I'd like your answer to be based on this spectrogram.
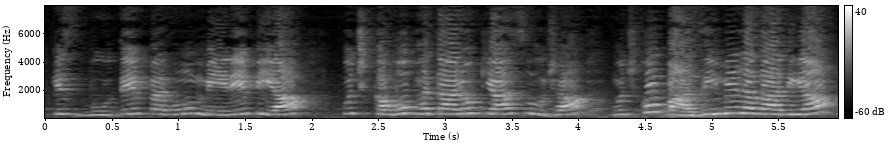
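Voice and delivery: loud, high demanding questions; reproachful Draupadi. Acted. Draupadi confronts her husbands over the wager, reproachful. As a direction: challenge them, driving each question upward.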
